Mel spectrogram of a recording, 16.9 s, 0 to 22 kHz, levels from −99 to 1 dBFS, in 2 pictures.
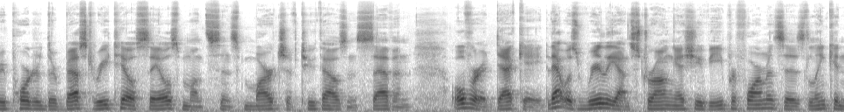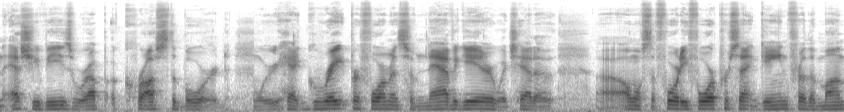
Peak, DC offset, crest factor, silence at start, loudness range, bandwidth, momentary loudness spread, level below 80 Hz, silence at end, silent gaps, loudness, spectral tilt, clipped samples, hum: -14 dBFS; under 0.1%; 20 dB; 0 s; 3 LU; over 20 kHz; 9 LU; -58 dBFS; 0 s; none; -32 LUFS; -4.5 dB/octave; under 0.1%; none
